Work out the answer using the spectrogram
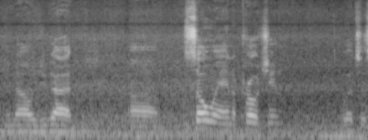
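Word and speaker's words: Samhain: doing on it you know you got uh soen approaching which is spelled Sam H but it's pronounced soen which is a straight uh day of Witchcraft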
